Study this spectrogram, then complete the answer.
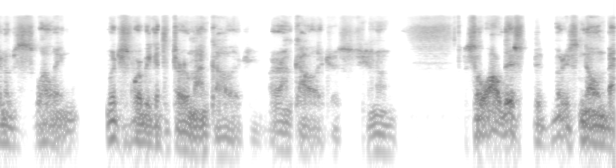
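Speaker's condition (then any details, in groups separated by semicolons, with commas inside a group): Laryngectomy, voice prosthesis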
